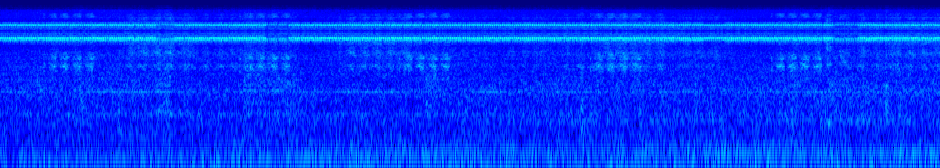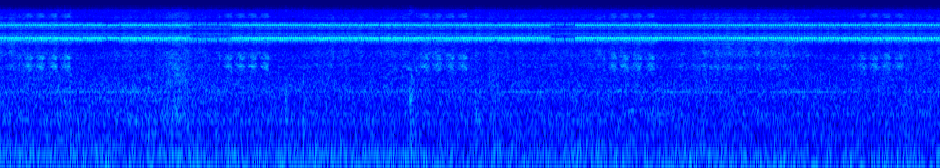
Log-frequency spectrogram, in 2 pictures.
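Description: Faint nighttime chorus of insects and frogs: a steady high-pitched drone with short pulsed calls repeating every second or so.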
